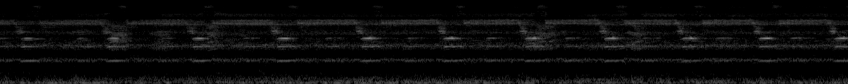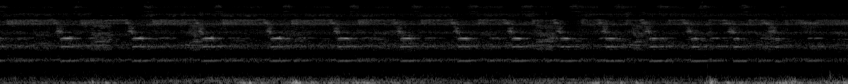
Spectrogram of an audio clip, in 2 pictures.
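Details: Oshima cicada (Meimuna oshimensis) calling in Okinawa in mid-September, singing off and on. Buzzy, high-pitched pulses come a little more than once a second over steady shrill whining bands, with a soft low rumble beneath.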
